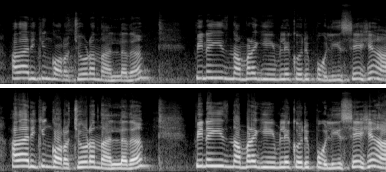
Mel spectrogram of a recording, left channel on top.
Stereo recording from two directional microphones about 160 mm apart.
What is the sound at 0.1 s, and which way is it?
Speech, 35° right (ahead or behind).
